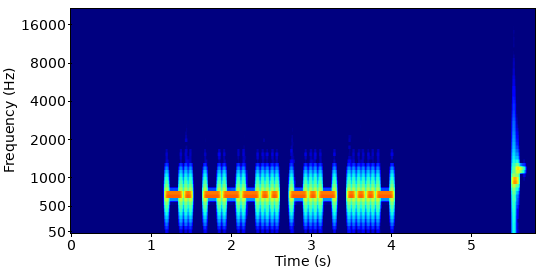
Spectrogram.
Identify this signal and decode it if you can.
Morse code, heard as a keyed tone, about 20 wpm, 700 Hz. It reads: N8KV
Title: USA Call Signs - 4 Characters - 6x Character Spacing - 20wpm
